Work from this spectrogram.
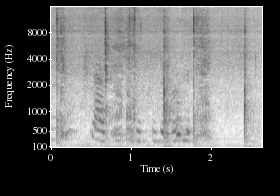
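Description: Chopped onions fry in a pan for street-style veg fried rice, a soft sizzle broken by several sharp spatula scrapes and stirring knocks, close and without talk.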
